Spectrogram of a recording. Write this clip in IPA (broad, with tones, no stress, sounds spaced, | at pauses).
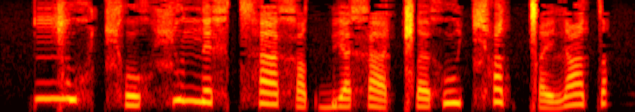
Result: ŋ͡ǀ u˦ x t͡ɕʰ o˨ x ɕ u˦ n ɛ˥ x t͡sʰ a˦ x u˩ tˤ bʲ a˨ x a˩ ǁ ɐ˨ x u˥ t͡ɕʰ e˥ tˤ ǀ e˩ l e˥ tˤ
